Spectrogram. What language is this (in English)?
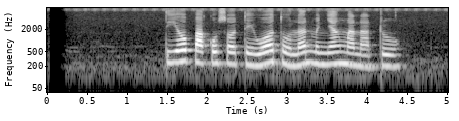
Javanese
